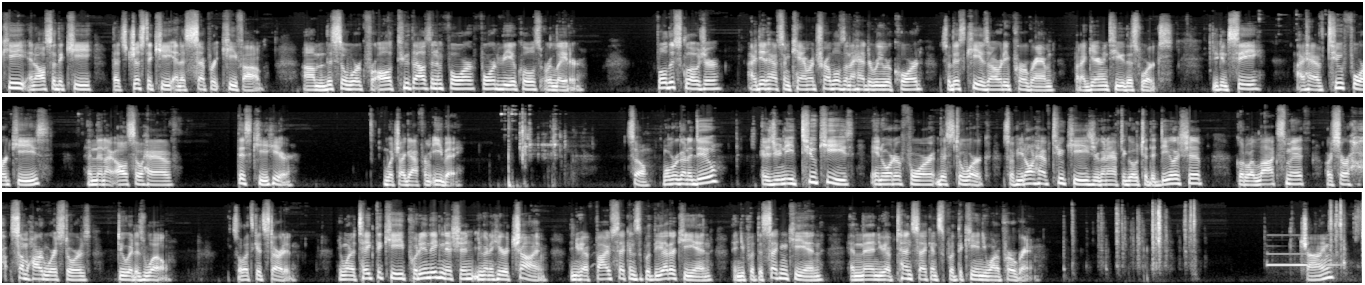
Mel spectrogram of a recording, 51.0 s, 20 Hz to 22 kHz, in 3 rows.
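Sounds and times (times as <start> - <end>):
key ring rattling: 23.2 - 24.1, 47.5 - 49.1, 50.6 - 51.0
keys jangling on a metal ring: 23.2 - 24.1, 50.6 - 51.0
key clicking in ignition lock: 47.3 - 49.1, 49.8 - 51.0.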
